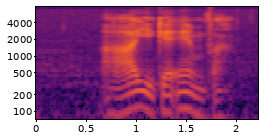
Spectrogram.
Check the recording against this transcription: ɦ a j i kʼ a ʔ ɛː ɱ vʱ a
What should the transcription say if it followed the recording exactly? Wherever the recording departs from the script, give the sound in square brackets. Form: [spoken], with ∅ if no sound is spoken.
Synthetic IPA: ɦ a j i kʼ [ɛ] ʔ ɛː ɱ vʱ a

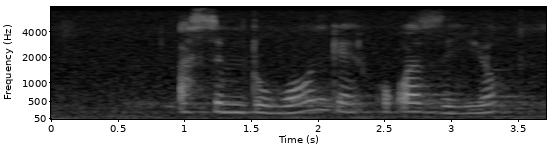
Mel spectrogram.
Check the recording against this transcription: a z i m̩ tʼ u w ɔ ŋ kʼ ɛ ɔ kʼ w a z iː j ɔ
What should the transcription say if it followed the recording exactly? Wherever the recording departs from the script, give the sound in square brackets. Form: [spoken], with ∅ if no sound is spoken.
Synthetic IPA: a [s] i m̩ tʼ u w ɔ ŋ kʼ ɛ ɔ kʼ w a z iː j ɔ

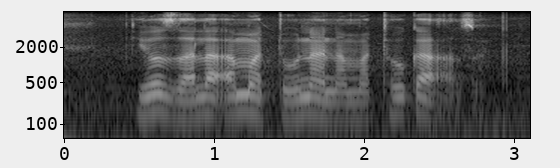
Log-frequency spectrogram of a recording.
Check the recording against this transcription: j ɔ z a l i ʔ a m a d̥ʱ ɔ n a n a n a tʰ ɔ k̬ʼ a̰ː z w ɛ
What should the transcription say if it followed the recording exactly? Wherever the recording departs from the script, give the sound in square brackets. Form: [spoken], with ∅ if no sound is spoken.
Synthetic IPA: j ɔ z a l [a] ʔ a m a d̥ʱ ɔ n a n a [m] a tʰ ɔ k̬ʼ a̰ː z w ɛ

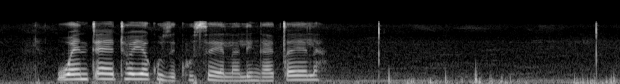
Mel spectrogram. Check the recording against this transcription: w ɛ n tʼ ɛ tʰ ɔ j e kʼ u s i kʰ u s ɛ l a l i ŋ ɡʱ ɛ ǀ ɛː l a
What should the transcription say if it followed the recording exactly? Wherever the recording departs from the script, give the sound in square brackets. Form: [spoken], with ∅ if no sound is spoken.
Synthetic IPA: w ɛ n tʼ ɛ tʰ ɔ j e kʼ u [z] i kʰ u s ɛ l a l i ŋ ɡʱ [a] ǀ ɛː l a

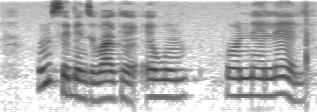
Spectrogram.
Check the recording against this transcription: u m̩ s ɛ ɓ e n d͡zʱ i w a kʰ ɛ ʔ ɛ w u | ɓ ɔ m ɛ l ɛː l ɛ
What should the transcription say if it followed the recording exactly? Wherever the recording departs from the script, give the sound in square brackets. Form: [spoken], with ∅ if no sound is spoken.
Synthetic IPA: u m̩ s ɛ ɓ e n d͡zʱ i w a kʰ ɛ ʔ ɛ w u | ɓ ɔ [n] ɛ l ɛː l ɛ

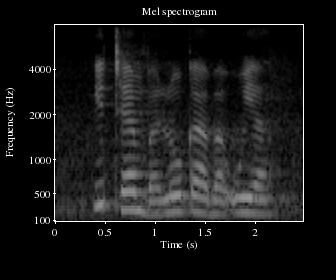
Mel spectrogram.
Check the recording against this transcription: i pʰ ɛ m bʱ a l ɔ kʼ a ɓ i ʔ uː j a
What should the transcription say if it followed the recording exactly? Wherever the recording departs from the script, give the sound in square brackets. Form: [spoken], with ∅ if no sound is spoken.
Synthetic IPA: i [tʰ] ɛ m bʱ a l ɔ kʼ a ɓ [a] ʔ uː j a

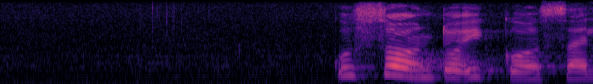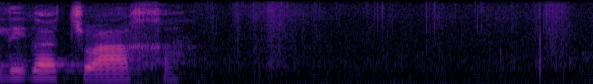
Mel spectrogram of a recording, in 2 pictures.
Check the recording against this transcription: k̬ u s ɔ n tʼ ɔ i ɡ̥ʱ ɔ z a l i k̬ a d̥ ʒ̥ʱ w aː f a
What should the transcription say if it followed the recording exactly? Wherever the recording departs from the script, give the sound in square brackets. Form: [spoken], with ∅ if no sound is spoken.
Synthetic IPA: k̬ u s ɔ n tʼ ɔ i ɡ̥ʱ ɔ [s] a l i k̬ a d̥ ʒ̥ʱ w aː [x] a

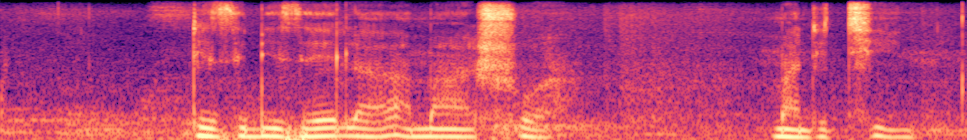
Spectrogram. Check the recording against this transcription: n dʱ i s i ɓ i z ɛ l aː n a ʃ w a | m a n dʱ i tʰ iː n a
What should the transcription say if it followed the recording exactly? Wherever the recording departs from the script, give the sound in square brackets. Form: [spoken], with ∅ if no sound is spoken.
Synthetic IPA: n dʱ i [z] i ɓ i z ɛ l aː [m] a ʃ w a | m a n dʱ i tʰ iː n [i]

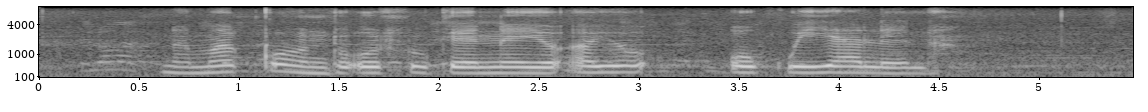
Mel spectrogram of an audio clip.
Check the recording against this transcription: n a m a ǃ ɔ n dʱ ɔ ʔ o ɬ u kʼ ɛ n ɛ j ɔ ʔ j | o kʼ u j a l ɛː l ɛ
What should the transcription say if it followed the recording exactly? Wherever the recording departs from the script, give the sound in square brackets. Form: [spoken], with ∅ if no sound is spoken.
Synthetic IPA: n a m a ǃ ɔ n dʱ ɔ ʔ o ɬ u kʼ ɛ n ɛ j ɔ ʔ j | o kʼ u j a l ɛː l [a]

